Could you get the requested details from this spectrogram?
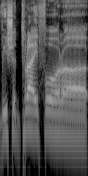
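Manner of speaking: very slow, terrible put-on Russian accent. Acting out the German prime minister's long speech to Trump, slip into a bad Russian accent. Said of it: "I don't know why I'm doing Russian now. I'm terrible with accents".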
